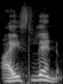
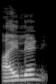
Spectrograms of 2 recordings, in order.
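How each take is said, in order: First: An s sound is pronounced before the l. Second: No s sound is pronounced before the l. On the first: The speaker calls it wrong. "वो आइसलैंड नहीं है बेटा" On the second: The speaker calls it right. "ये आइलैंड है, it is not आइसलैंड"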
